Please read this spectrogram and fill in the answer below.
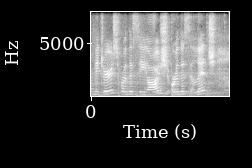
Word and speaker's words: Sillage: Okay, Sillage is like the American pronunciation, and Sillage is like French pronunciation, I guess.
